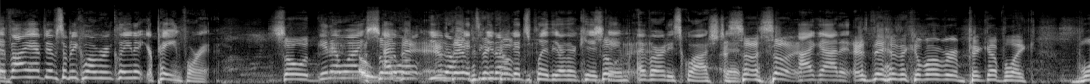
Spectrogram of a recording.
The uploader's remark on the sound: Recorded at the famous Blue Water Sports Bar and Grill in lovely downtown Port Sanilac on a Sunday.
